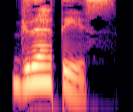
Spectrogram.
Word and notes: gratis: Indonesian

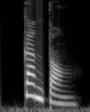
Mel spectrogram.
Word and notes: kantong: Indonesian

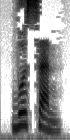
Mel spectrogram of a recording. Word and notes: bosan: Indonesian

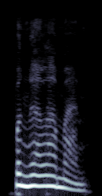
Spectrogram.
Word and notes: pengalaman: Indonesian

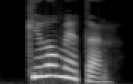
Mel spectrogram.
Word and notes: kilometer: Indonesian

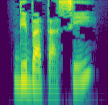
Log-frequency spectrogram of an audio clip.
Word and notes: dibatasi: Indonesian

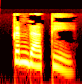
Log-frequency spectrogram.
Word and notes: kendati: indonesian

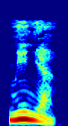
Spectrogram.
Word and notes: minyak: Indonesian

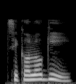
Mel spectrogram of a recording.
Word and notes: psikologi: Indonesian

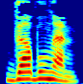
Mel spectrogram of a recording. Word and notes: gabungan: indonesian

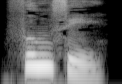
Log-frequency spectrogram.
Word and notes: fungsi: indonesian

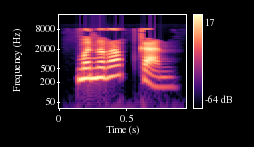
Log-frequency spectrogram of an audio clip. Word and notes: menerapkan: Indonesian

